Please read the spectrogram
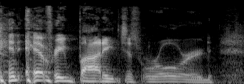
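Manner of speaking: usual speaking voice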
